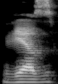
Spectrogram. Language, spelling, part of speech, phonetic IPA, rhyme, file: Russian, вяз, noun / verb, [vʲas], -as, Ru-вяз.ogg
- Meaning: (noun) elm (tree or wood); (verb) short masculine singular past indicative imperfective of вя́знуть (vjáznutʹ)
